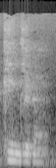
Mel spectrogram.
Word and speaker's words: King Gnu: King Gnu. Gnu. So you actually pronounce the G. It's not silent.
